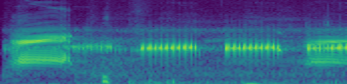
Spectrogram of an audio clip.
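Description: A toad croaks in four loud, buzzing trills, each lasting about half a second with short gaps between, and no voices can be heard.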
